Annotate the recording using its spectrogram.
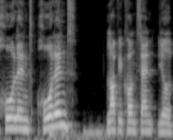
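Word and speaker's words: Haaland: do you call Halland Halland love your content you're the best bro um glad you asked I'm not um it's basically I try new the pronunciation A little bit closer to the Norwegian pronunciation I do try and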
